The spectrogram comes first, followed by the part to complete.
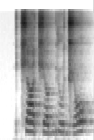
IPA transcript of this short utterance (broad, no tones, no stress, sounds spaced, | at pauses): t͡ʃ a t͡ʃ ɜ bʲ u d͡ʒ ɔ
